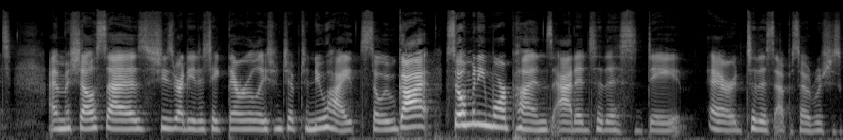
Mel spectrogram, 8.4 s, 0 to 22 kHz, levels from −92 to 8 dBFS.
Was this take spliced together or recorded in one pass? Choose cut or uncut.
cut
